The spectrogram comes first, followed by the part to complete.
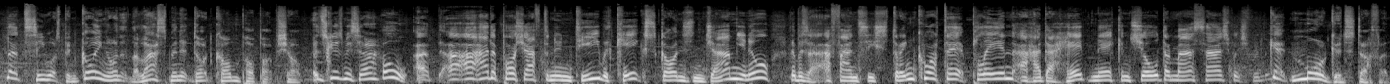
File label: montage commercial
